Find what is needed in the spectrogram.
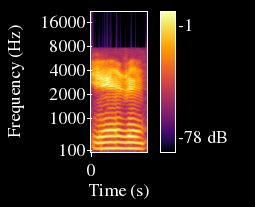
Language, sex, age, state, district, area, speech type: Tamil, female, 60+, Tamil Nadu, Ariyalur, rural, read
